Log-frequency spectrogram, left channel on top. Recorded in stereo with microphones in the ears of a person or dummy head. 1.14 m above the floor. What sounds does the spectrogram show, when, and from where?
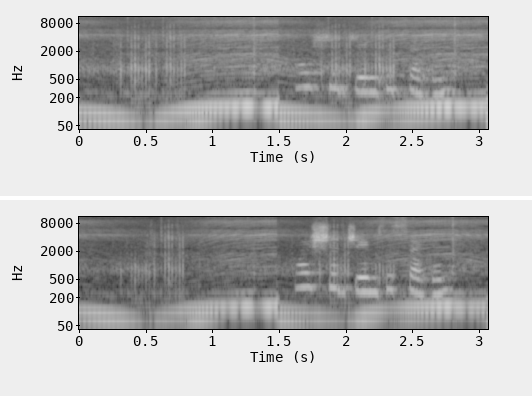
1.6 s a woman speaking: 65° right (ahead or behind), 1.2 m; by 2.9 s 35° right (ahead or behind), 1.3 m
